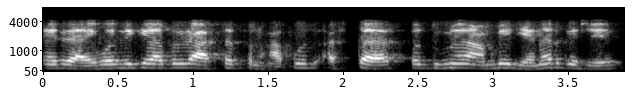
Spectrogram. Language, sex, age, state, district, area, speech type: Marathi, male, 45-60, Maharashtra, Raigad, rural, conversation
